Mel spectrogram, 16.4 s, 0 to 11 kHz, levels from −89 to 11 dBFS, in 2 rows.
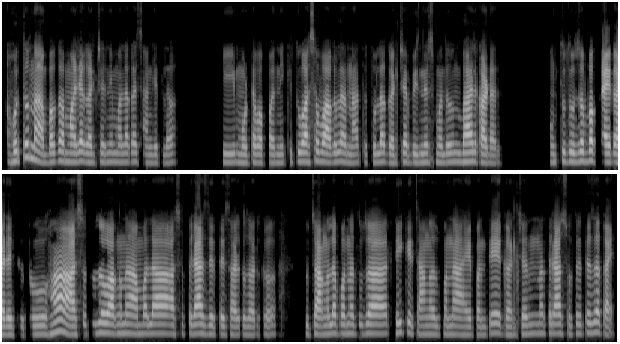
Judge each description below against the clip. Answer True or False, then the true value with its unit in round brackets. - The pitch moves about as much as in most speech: False (1.8 semitones)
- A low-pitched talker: False (170 Hz)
